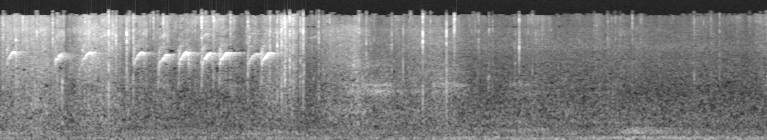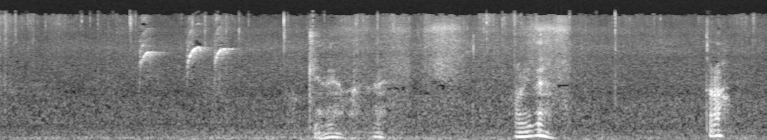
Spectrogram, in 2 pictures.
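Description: Dry leaves rustle under a cat's paws.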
